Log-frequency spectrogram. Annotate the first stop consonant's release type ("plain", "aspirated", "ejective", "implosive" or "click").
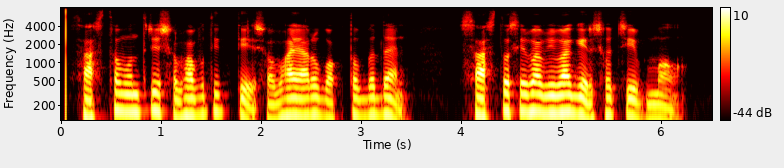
aspirated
